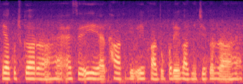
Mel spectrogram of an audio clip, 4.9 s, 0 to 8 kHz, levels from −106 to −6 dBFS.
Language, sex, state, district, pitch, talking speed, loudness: Hindi, female, Haryana, Rohtak, 140 Hz, 220 wpm, -18 LUFS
